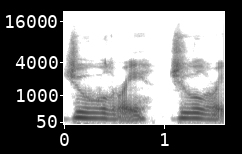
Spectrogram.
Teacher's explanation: a voiced sound so we've got vibration at the throat now I go directly into the vowel sound when I say jewelry jewelry so I have an ooh after that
